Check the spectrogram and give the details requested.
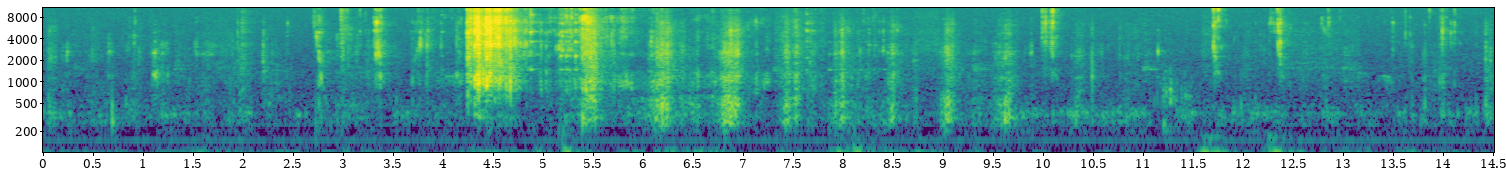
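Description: Close-up mouth sounds of eating by hand: a loud crunchy bite about four seconds in, followed by a steady run of crunching chews of crispy food that fade out near the end.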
